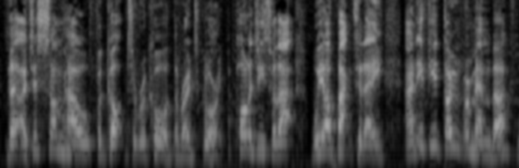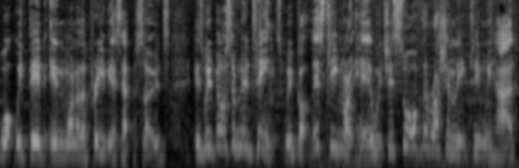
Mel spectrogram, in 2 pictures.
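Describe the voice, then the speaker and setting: A man's voice: sits high, a little fast. A young man with a stuffy, congested voice, giving rambling casual commentary over his own football gameplay. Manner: rambling, relaxed, frequent fillers and restarts. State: congested from a cold. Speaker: gaming YouTuber. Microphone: desk microphone.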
